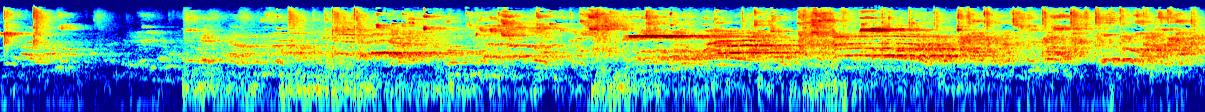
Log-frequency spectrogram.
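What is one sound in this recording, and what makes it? A volleyball smacks off hands with sharp slaps.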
